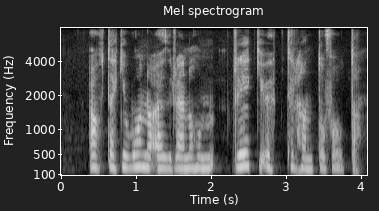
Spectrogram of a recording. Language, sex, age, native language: Icelandic, female, 40-49, Icelandic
